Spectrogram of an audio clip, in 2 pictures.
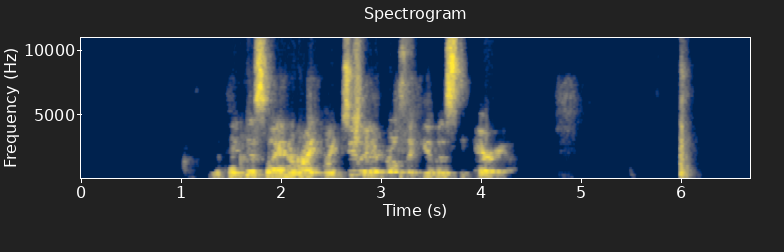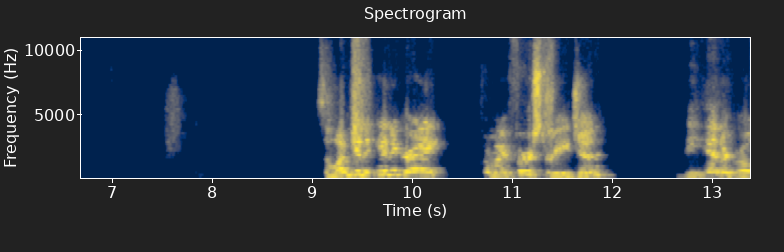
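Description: A woman lectures calmly through a close microphone, pausing now and then.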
